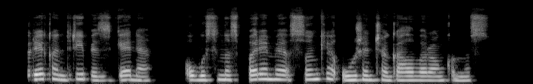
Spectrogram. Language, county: Lithuanian, Kaunas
